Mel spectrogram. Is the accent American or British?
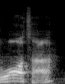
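British. It is said with a British accent.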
